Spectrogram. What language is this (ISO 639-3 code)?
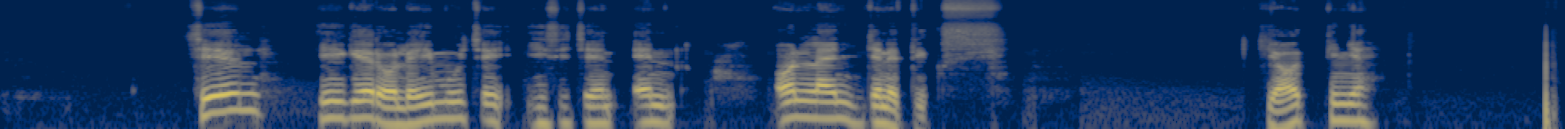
kln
